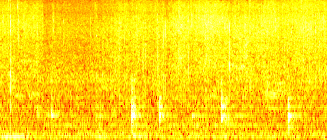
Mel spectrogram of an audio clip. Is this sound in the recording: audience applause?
no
